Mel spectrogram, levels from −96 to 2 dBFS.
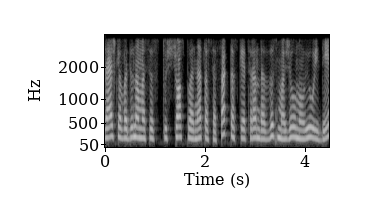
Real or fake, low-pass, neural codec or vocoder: real; 3.6 kHz; none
